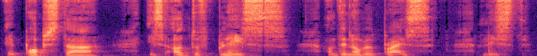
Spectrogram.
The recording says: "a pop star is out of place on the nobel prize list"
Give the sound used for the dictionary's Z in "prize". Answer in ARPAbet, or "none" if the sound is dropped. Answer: S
